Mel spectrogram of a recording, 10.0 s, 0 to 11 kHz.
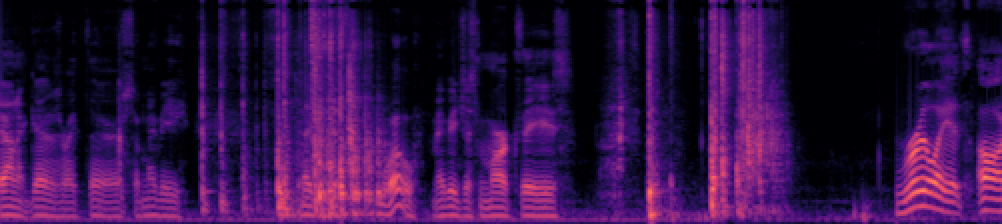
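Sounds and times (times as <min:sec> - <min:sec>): plastic bin lid clattering: 0:02.0 - 0:03.9.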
